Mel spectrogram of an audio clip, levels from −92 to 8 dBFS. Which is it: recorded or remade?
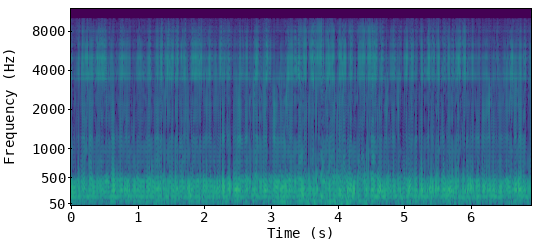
remade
